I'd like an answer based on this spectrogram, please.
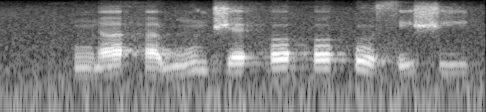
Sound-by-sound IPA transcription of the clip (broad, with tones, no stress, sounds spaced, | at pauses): h ũ˨ ɾ a˧ h a˨ w ũ˨˦ d͡ʒ ɛ˧ h ɔ˦ h ɔ˦ k͡p o˦˨ s i˨˦ ʃ i˧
